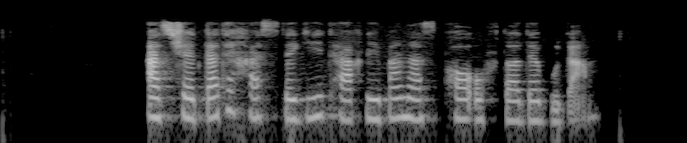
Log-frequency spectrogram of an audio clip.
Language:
Persian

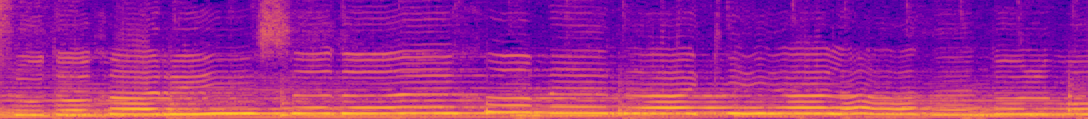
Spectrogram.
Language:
Greek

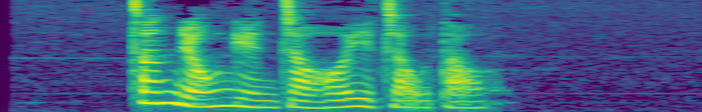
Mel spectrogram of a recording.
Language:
Cantonese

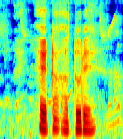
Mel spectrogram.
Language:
Santali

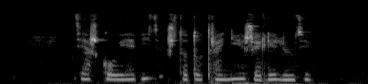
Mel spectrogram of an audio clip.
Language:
Belarusian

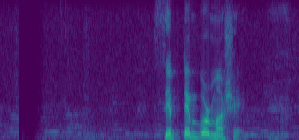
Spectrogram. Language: Bangla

